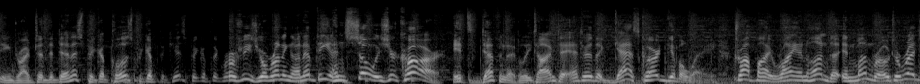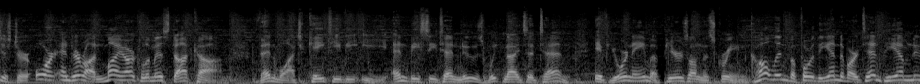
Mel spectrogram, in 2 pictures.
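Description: A sudden gain jump from 1.57 to 2.29 s drops the sound and its background together by about 12 dB, likely a gain setting applied without ramping.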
